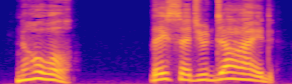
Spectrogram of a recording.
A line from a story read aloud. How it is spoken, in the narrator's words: cried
